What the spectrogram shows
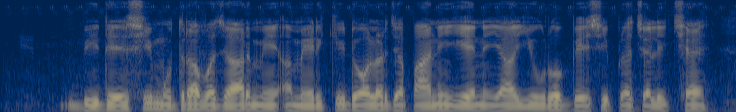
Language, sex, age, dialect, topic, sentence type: Maithili, male, 18-24, Eastern / Thethi, banking, statement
